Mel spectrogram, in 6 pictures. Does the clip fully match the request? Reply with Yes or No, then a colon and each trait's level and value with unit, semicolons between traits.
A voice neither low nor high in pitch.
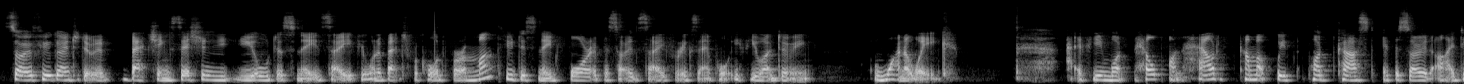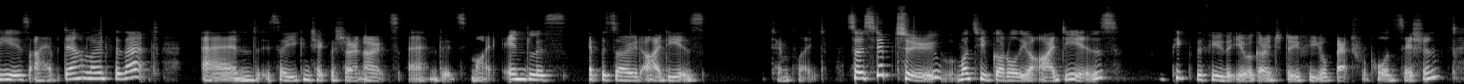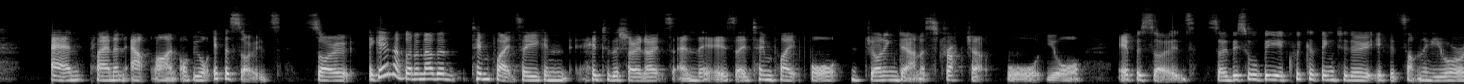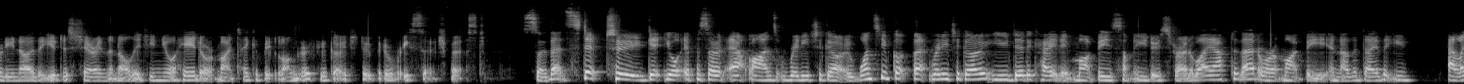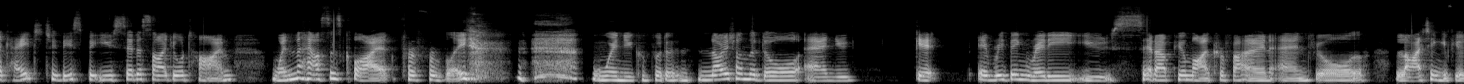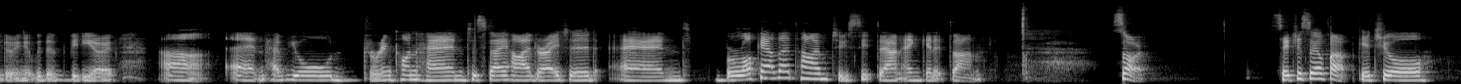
No: high, 210 Hz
